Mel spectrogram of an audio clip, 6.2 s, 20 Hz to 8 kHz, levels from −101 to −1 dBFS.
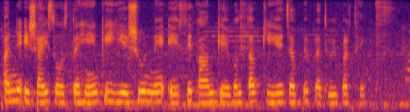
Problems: constant background noise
